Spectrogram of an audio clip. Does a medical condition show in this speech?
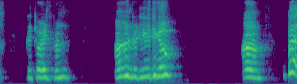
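Yes: spastic cerebral palsy.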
